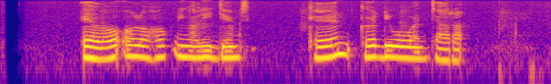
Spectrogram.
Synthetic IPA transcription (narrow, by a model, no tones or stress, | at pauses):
ʔɛlɔʔɔlɔɦɔk̚niŋalid͡ʒɛms | kʰɛnkɨrdiwawaɲt͡ʃaɾa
